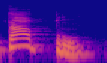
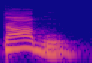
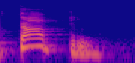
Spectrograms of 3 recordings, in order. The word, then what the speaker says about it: tapu: Pero el capitán Cook pronunciaba debidamente, decía tabú, en Polinesia dicen tapu, no dicen tabu, sino tapu.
